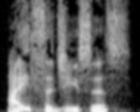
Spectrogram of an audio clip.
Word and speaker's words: eisegesis: Eisegesis is EISEGESIS. Let me say it again. EISEGESIS means to lead into. Exegesis, lead out of. Eisegesis, lead into.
